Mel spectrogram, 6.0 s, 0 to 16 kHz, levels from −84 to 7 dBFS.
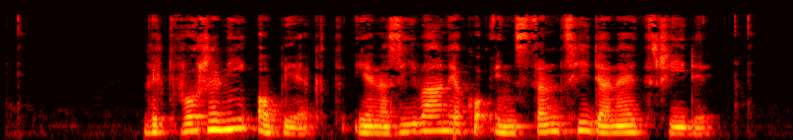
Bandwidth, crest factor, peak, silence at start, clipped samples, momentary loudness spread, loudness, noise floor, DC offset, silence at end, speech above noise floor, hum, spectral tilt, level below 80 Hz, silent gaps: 11.5 kHz; 18 dB; -10 dBFS; 1.1 s; under 0.1%; 9 LU; -27 LUFS; -70 dBFS; under 0.1%; 0.6 s; 43 dB; none; -5 dB/octave; -66 dBFS; none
